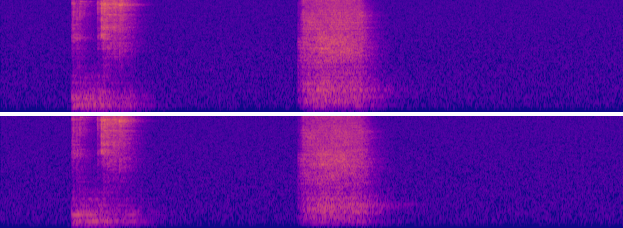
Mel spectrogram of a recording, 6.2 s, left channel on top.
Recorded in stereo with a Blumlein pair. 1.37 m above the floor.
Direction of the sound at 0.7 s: 5° left.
